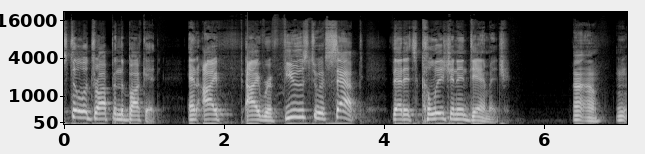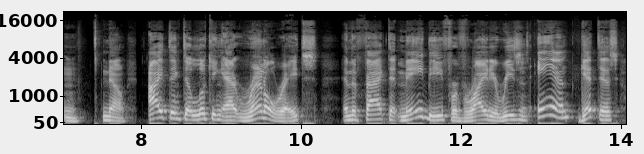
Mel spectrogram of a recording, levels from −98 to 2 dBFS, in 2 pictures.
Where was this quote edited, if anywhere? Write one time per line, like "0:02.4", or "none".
0:07.9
